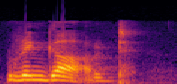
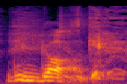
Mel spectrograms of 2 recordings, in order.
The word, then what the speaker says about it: Ringard: You made it a bit Spanish, I thought. – I did. I'm so sorry. How would you do it in French? Hang on. Hello, hello. Ringard.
